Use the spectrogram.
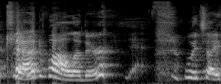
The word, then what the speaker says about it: Cadwallader: Cadwallader. Cadwallader.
